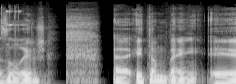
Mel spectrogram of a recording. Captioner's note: breaths in Portuguese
